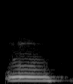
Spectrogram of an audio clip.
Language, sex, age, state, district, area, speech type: Assamese, female, 45-60, Assam, Udalguri, rural, conversation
